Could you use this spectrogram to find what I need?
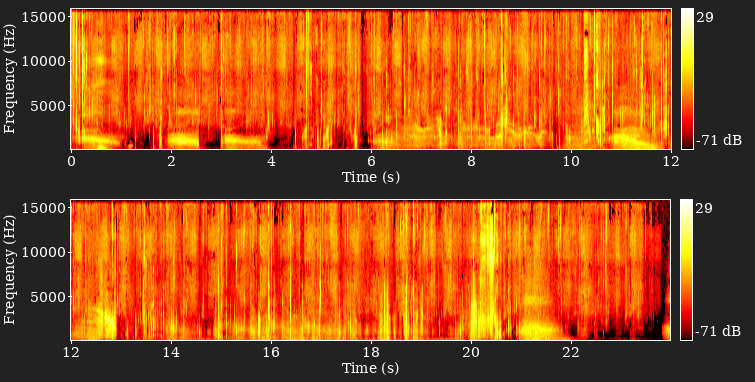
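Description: Chewing of soft, jiggly meat: many repeated wet, squishy bites and smacks at a low level, with irregular pauses between bursts of chewing.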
